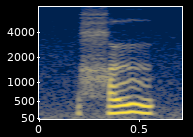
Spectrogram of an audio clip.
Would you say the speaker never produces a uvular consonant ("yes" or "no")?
no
